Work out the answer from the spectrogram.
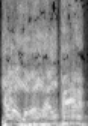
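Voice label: help me, robot; mvm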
